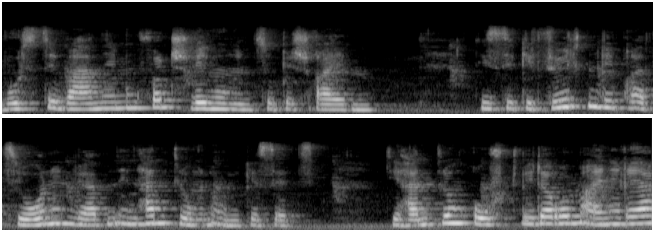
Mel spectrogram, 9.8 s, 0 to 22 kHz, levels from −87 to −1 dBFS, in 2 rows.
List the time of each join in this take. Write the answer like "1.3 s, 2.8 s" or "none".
none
